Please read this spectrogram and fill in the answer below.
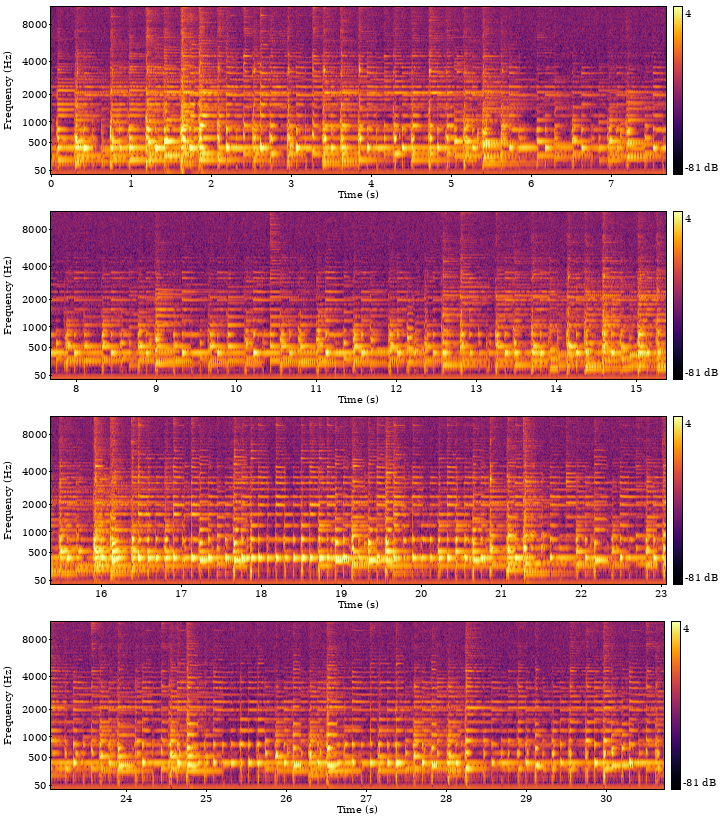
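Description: Solo banjo instrumental break: fast, steady picking of plucked notes over one note that rings throughout, with no singing.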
